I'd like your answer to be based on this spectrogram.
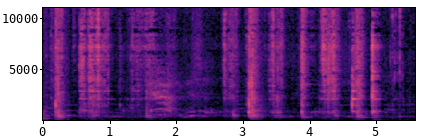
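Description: Semolina roasting in a pan is stirred with a utensil that scrapes and clinks against the metal in irregular strokes, several sharp taps standing out, at close range.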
